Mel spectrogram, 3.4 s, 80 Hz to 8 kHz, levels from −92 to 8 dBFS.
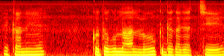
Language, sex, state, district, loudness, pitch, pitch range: Bengali, male, Assam, Hailakandi, -14 LUFS, 150 Hz, 135-155 Hz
